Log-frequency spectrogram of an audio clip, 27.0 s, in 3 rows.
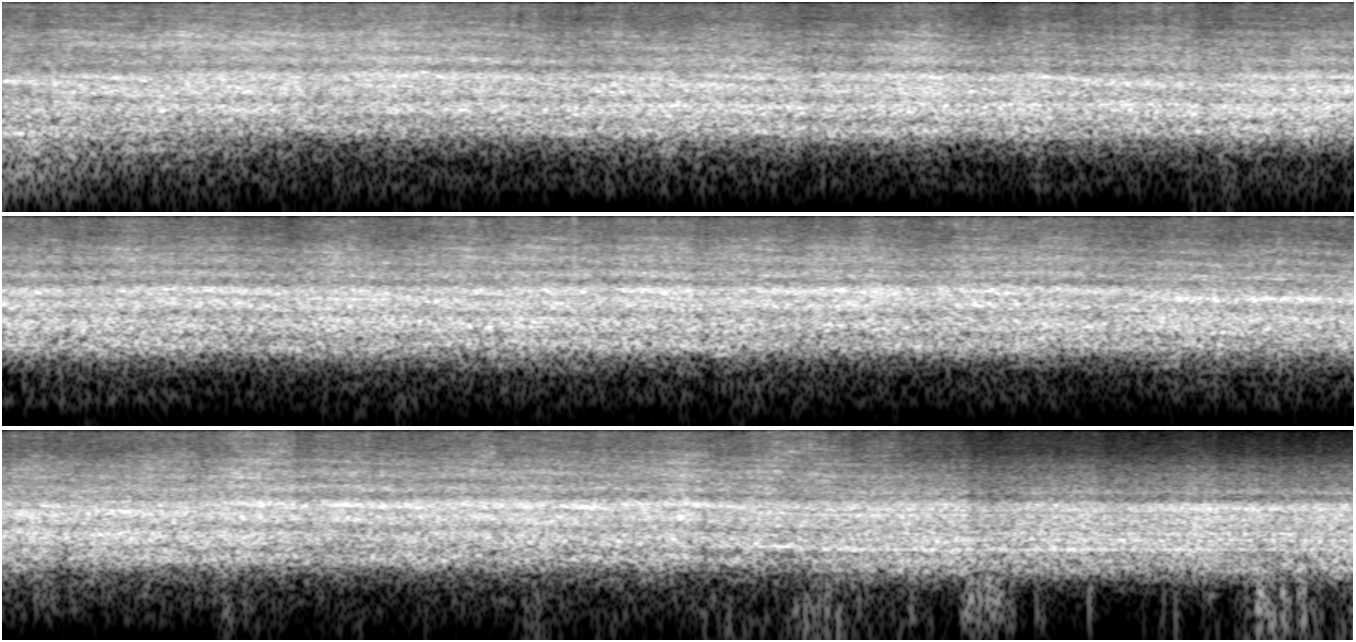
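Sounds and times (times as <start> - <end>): freight train wheels on rails: 0.0 - 27.0.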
